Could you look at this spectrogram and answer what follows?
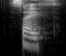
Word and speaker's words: scythe: I don't know if you pronounce the C or not. Scythe. It is Scythe.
